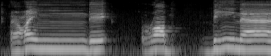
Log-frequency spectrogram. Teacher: را کو موٹا کر کے پڑھنا ہے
